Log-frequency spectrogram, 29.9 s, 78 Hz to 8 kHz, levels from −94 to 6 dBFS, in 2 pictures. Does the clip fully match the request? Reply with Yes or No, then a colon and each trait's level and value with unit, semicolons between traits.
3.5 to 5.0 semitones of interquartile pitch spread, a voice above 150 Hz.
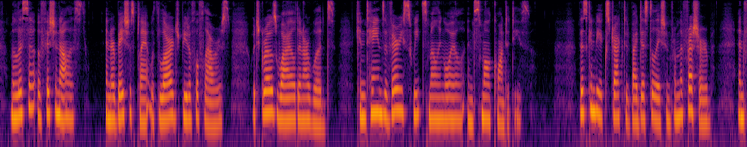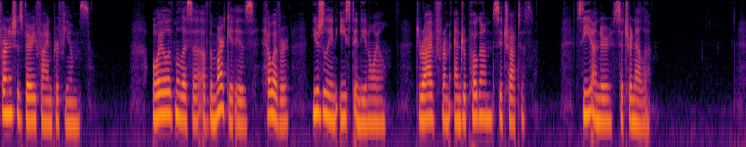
No: average, 3.1 semitones; high, 190 Hz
